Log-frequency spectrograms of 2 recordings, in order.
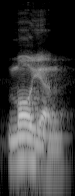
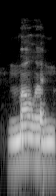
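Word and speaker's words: Mullein: or spice being called Mullen but it's always been mullion do you remember it spelled like he does no it looks like Moline like kind of like Colleen that's what I'm trying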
